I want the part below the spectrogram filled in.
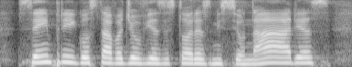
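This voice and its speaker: A woman speaks at a fairly high pitch with a dark, mellow tone. Her intonation stays fairly even. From Brazil, São Bernardo do Campo (São Paulo). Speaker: missionary. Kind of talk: testimony.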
